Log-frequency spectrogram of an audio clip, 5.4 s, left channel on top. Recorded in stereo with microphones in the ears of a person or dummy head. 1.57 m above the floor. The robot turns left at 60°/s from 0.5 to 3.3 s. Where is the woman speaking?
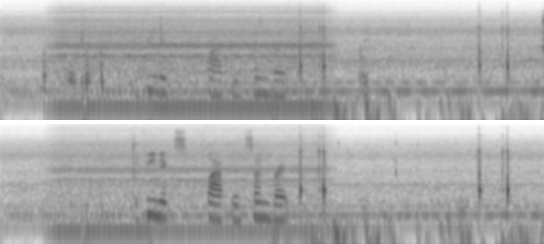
55° right; by 2.9 s 145° right.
